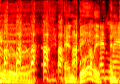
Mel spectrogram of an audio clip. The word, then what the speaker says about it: Gourley: And gourley. And And lamb. gourley. Is it, how do you say, what's that vowel exactly? Is it Gore. gore? Like Gourley. gore, like Yeah. gore. Gourley. Gourley. Yeah, although when I went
